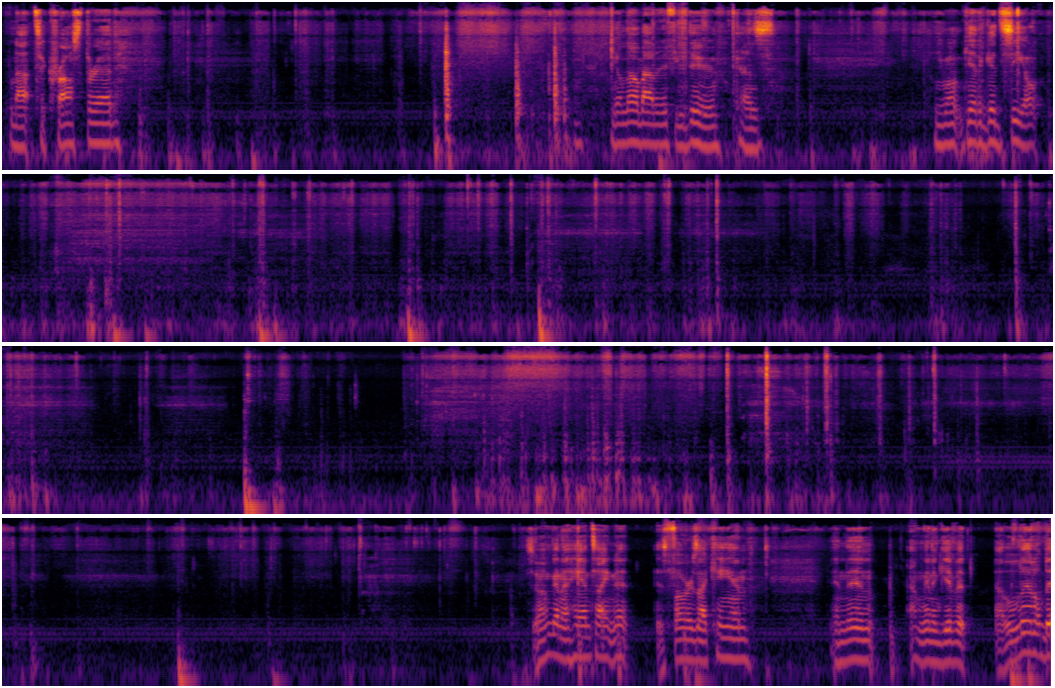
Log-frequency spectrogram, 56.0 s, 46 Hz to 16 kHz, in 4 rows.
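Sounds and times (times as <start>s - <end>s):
knocks and bumps of plastic pipes: 1.3s - 9.4s, 10.6s - 25.7s, 29.8s - 32.8s, 33.5s - 43.2s, 44.2s - 46.3s, 55.3s - 56.0s
plastic scraping and rubbing: 34.4s - 42.8s.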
